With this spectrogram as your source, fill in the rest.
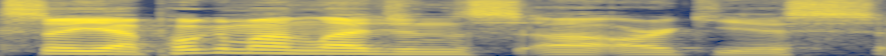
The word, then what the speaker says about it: Arceus: So yeah, Pokemon Legends Arceus. I learned that this week that the pronunciation is Arceus, not Arceus. Okay.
